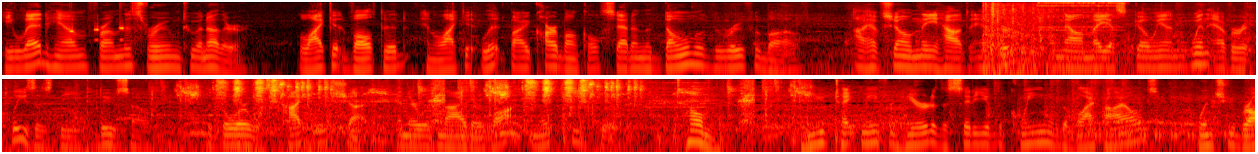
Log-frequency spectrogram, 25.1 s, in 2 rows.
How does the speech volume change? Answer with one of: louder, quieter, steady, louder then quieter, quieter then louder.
steady.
